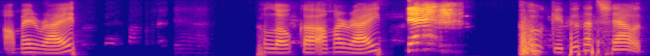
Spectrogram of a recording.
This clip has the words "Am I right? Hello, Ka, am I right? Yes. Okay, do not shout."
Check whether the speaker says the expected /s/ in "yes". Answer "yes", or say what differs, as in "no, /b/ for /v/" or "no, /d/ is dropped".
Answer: no, /s/ is dropped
